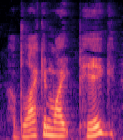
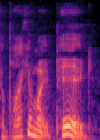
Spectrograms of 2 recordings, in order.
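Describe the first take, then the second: First: Curious question rising at the end; puzzled question. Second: Flat statement falling at the end; deadpan retelling. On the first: Acted. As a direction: ask it wondering what it is. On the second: Retold or imitated. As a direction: say it blankly, unimpressed. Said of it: "He's just like".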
